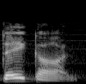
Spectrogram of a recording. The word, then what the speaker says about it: Dagon: The Catholic Church, when you see the Pope, he represents the worship of Dagon. It's spelled D-A-G-O-N, Dagon.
